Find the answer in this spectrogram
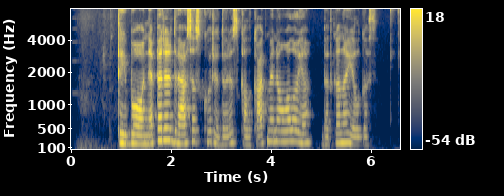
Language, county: Lithuanian, Kaunas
